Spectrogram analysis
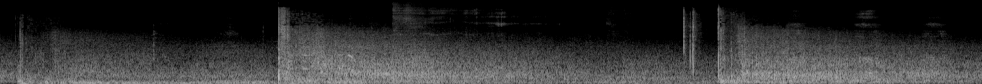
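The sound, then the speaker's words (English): Bat bombs exploding amid pyrotechnic smoke: two sharp, loud bangs with a couple of smaller pops between them, over a steady, dense roar of crackling and rumbling noise that fills the whole stretch. “Let's set off some bat bombs!”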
